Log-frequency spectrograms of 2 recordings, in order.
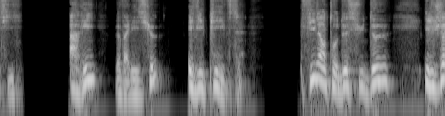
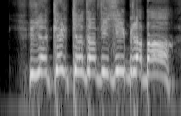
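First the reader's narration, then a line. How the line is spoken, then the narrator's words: Masked man exclaiming. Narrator (French): s'écria un mangemort masqué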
